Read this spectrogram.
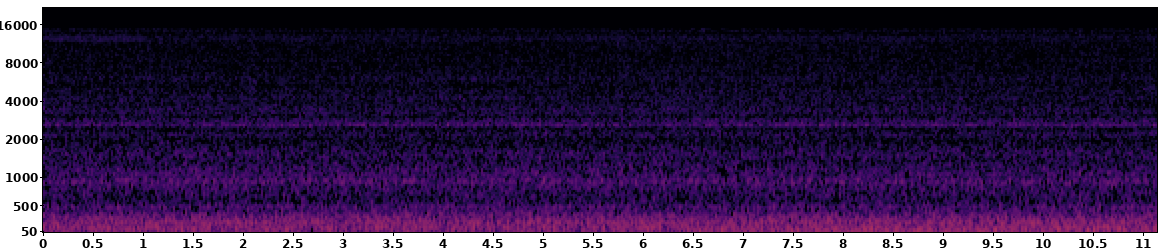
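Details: Mac Pro 1,1/2,1 under benchmark load: soft, even fan hiss with faint steady hum, no ticking or rattle, slight ramp in the last half minute; normal fan noise.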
